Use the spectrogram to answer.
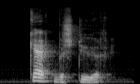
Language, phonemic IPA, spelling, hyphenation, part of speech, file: Dutch, /ˈkɛrk.bəˌstyːr/, kerkbestuur, kerk‧be‧stuur, noun, Nl-kerkbestuur.ogg
- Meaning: church administration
